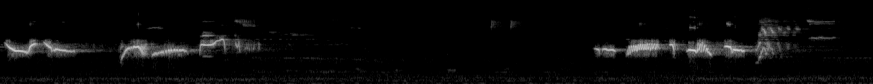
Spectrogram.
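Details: Common blackbird singing near Almonaster la Real in the Sierra de Aracena, Huelva, Spain: mellow fluting whistled phrases that rise and fall, followed by a pause and a second warbling phrase ending in a higher squeaky flourish.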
